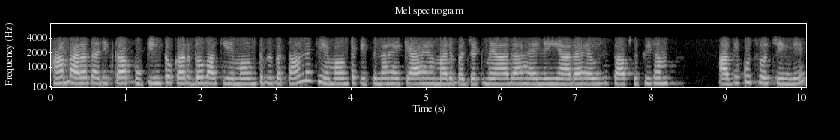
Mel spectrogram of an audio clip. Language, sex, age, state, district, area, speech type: Hindi, female, 30-45, Madhya Pradesh, Betul, urban, conversation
